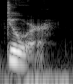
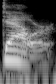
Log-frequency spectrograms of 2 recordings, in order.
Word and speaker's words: dour: And they would pronounce it doer, you know, and mm-hmm. Americans tended to pronounce it dour, and now it's going back and forth. – Huh. – So both pronunciations are in Merriam-Webster.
